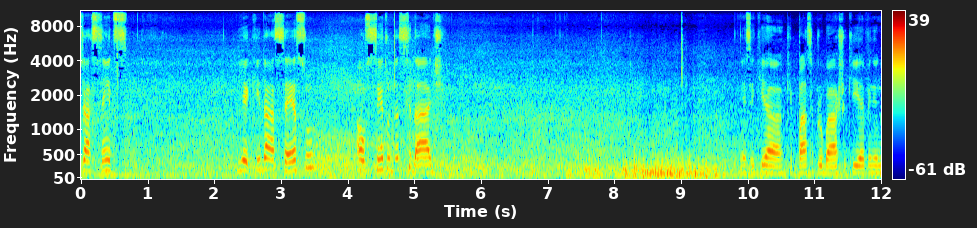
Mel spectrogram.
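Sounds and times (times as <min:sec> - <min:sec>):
wind buffeting microphone: 0:01.2 - 0:12.0.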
